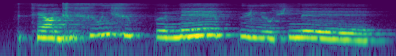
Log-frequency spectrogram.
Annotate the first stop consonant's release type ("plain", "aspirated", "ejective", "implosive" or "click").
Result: plain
